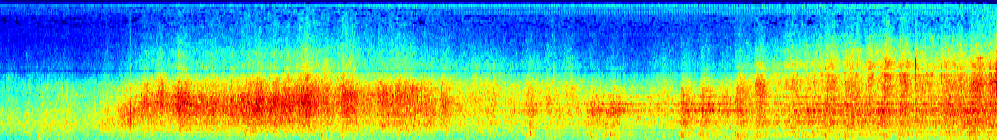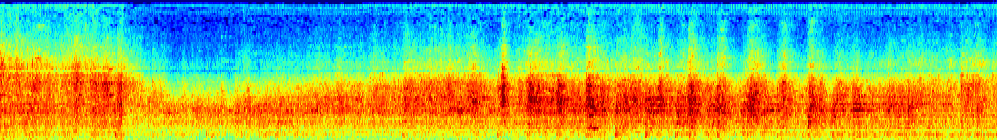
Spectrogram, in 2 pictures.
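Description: Freight train wagons rolling past close by: a steady rush of steel wheels on rails that swells over the first couple of seconds and then holds.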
